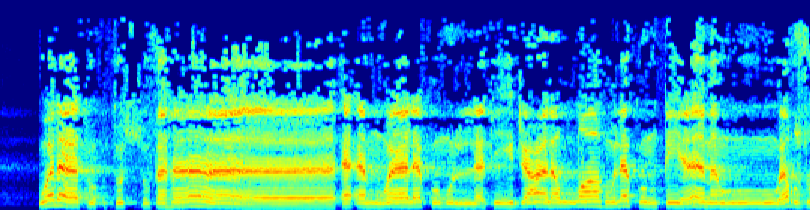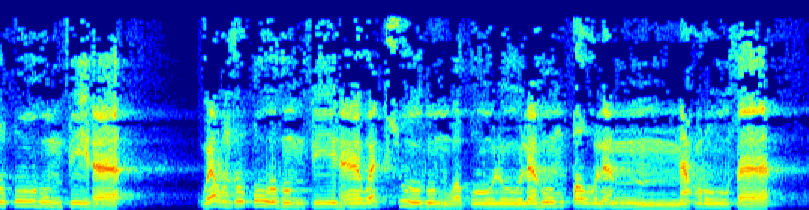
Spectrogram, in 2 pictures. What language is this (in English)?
Arabic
